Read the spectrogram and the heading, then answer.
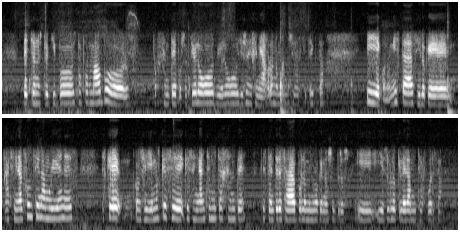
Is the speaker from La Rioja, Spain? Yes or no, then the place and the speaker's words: no; Alicante, Valencian Community, Spain; now in Asturias, Spain; Sí, bueno, nosotros venimos de una de ellas, nosotros somos de Alicante.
